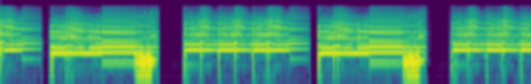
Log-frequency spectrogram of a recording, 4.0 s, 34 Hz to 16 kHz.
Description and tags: A kind of loop or something like, recorded from broken Medeli M30 synth, warped in Ableton.
loop, lo-fi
